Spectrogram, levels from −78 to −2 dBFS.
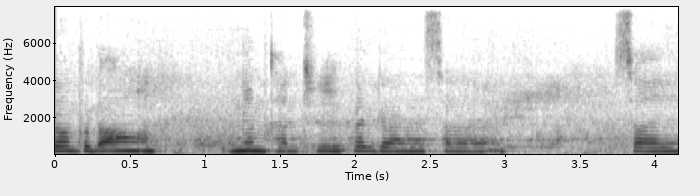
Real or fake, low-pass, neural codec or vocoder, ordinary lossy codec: fake; none; codec, 16 kHz, 1 kbps, X-Codec, HuBERT features, trained on general audio; none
